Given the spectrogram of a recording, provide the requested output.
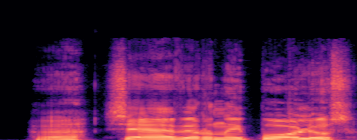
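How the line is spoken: Scoffing snort. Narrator (Russian): хмыкнул Рэй

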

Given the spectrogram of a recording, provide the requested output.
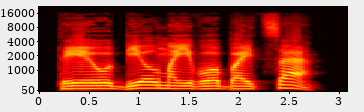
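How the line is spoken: Low monotone voice. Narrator (Russian): низким и монотонным голосом сказал смотритель

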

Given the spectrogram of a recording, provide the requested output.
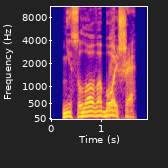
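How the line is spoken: Barked. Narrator (Russian): рявкнул я

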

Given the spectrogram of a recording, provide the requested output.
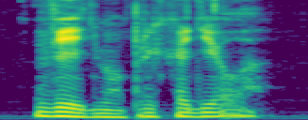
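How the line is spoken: Gloomy spirit voice. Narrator (Russian): мрачным голосом ответил дух

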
